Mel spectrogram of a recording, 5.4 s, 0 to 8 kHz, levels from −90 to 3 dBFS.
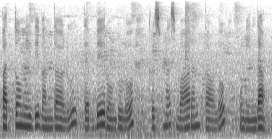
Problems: constant background noise, background conversations at intervals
